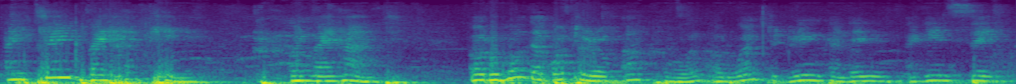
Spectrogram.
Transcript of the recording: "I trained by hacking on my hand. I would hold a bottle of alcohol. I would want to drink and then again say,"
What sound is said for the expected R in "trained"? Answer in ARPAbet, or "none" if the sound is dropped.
none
